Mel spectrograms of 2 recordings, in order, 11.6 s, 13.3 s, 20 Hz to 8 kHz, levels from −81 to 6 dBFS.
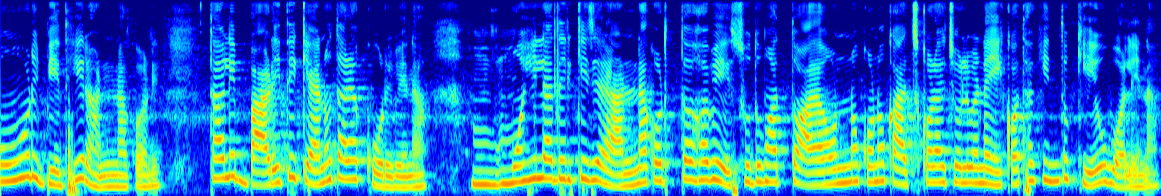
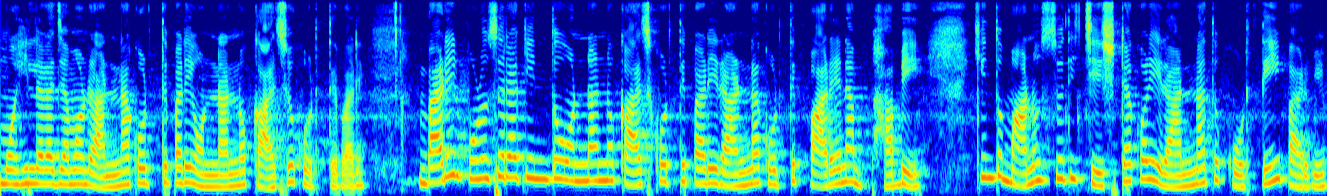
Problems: none marked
